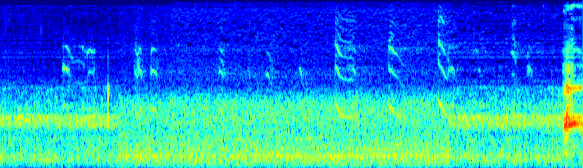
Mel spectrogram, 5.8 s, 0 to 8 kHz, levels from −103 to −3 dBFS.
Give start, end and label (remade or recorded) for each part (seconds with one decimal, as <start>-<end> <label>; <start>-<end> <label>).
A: 0.0-1.2 remade; 1.2-4.5 recorded; 4.5-5.8 remade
